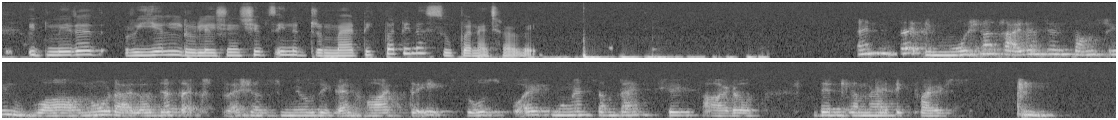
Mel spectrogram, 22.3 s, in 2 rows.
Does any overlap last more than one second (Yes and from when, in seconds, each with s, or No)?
No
